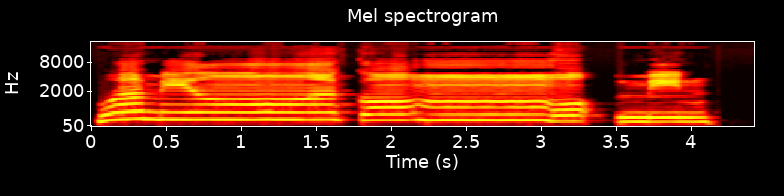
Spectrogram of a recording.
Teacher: साकिन वाला हमज़ा है, इसीलिए यहाँ पर झटका देकर पढ़ा जाएगा।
